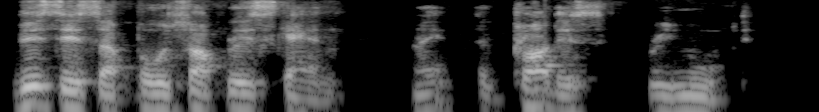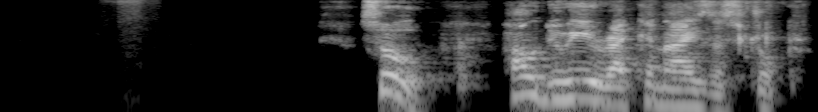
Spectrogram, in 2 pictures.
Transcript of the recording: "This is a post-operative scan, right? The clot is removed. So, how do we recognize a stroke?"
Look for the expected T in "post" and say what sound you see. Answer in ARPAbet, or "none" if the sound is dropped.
none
